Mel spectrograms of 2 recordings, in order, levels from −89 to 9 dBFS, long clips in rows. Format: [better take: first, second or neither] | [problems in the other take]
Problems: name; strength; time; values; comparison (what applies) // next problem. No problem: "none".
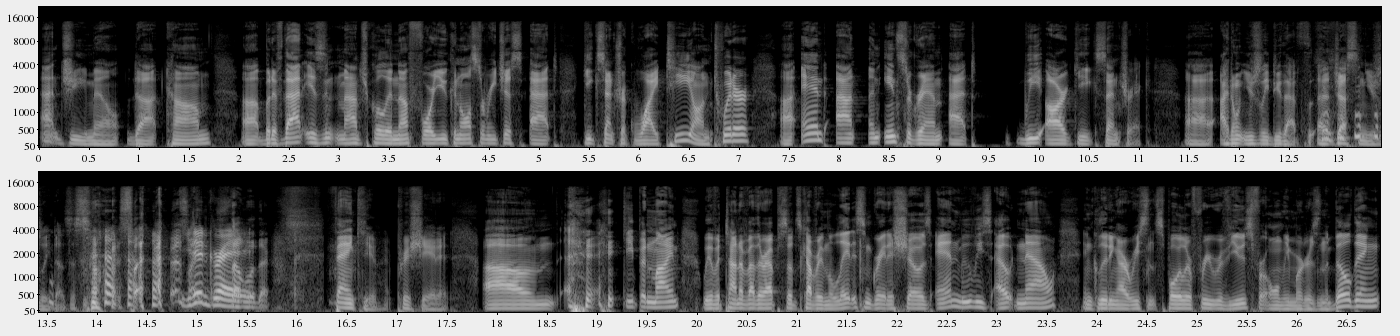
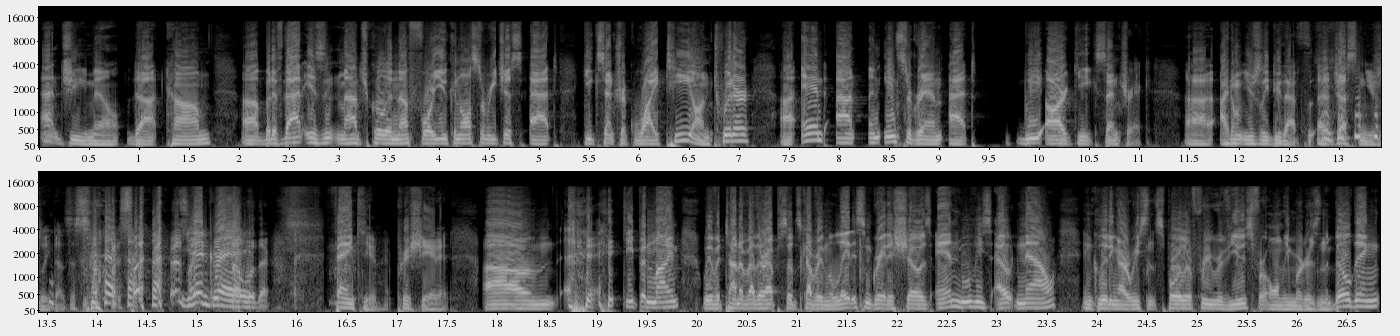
first | distortion; heavy; 11% of the sound clipped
